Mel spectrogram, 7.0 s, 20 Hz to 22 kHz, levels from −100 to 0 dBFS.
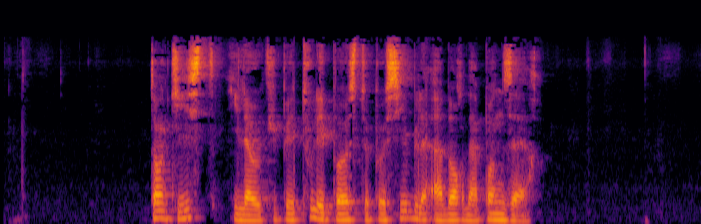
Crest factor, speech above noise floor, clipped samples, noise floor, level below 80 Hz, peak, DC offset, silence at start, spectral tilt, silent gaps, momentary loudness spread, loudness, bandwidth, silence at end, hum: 26 dB; 53 dB; under 0.1%; -78 dBFS; -54 dBFS; -2 dBFS; under 0.1%; 1.5 s; -2.5 dB/octave; none; 15 LU; -23 LUFS; 11.5 kHz; 1.65 s; none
